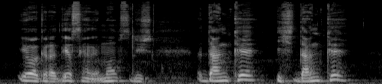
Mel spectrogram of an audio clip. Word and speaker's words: danke: em alemão, se diz danke, ich danke. Esse N, ele tem exatamente esse som de uma nasal gutural, e tanto no caso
